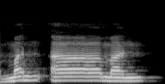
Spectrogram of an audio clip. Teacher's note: یہاں پہ اظہار ہوگا، جلدی پڑھیں گے، یہاں پہ غنہ نہیں کریں گے۔ وقف بھی کریں گے تو یہ نون ساکن ہو جائے گا، من آمن۔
